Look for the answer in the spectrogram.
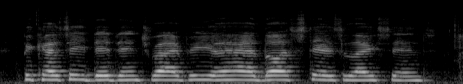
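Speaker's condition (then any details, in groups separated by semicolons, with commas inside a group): Anoxic brain injury; overdose, about 23 minutes without breathing; after Xanax overdose; had breathing tube, speech therapy recommended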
